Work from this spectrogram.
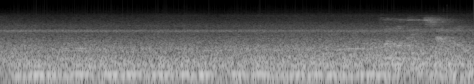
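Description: A Saikyo Line train runs at Osaki Station with a loud, steady rumble of wheels and motor, and a high tone rises briefly near the end.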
